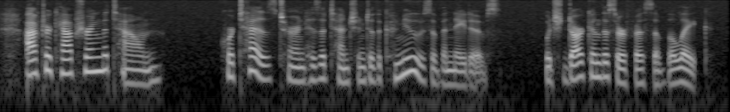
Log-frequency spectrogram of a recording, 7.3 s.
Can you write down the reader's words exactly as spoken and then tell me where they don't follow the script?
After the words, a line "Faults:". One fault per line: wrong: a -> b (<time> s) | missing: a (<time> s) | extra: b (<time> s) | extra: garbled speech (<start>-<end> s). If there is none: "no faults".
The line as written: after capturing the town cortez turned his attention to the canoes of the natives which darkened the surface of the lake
after capturing the town cortez turned his attention to the canoes of the natives which darkened the surface of the lake
Faults:
no faults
